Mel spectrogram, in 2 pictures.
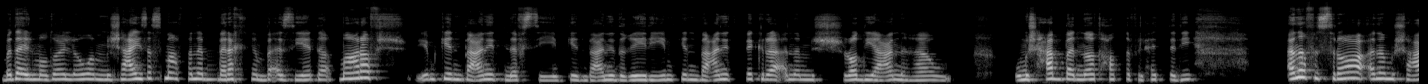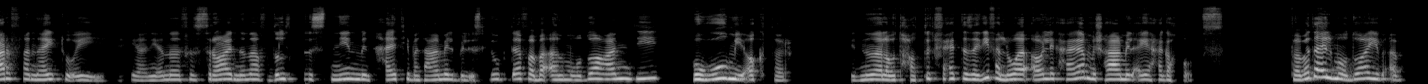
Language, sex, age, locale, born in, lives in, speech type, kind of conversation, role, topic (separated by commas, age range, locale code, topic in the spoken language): Arabic, female, 20-24, ar-EG, Egypt, Egypt, conversation, advice, user, إزاي أتعامل مع مقارنتي المستمرة بالناس وإحساسي إن حياتي أقل قيمة؟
